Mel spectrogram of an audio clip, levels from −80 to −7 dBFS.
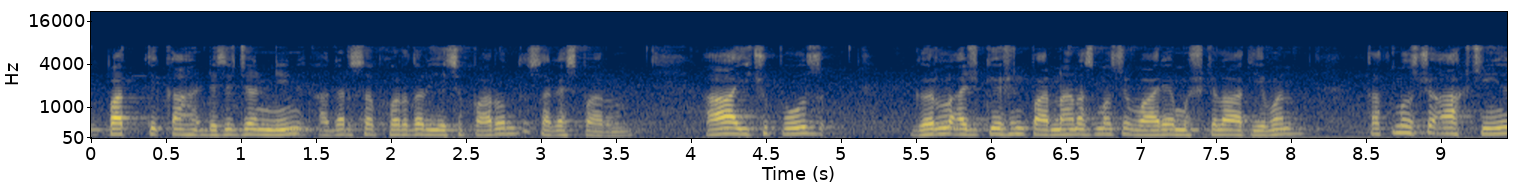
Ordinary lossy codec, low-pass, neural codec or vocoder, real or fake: none; 7.2 kHz; none; real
